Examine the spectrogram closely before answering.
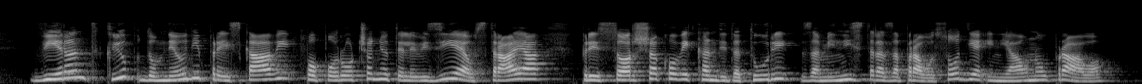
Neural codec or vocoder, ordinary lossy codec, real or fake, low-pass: none; none; real; 7.2 kHz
